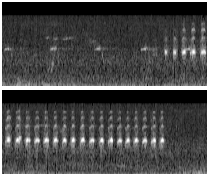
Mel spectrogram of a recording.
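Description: An animal calling: a few single short notes, then a fast, even run of about twenty whistled notes, some five a second, that swells in loudness and then stops suddenly.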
